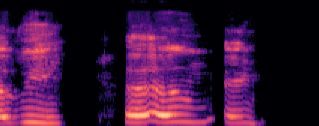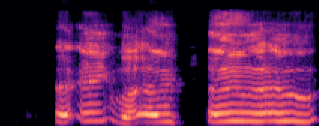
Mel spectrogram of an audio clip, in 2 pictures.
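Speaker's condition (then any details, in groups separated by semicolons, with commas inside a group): Cerebral palsy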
